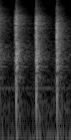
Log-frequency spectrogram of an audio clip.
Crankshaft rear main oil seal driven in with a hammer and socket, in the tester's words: You can hear it when it's metallic noise. That's when you know it's flush.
